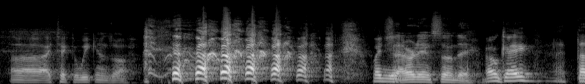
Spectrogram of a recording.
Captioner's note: laughs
